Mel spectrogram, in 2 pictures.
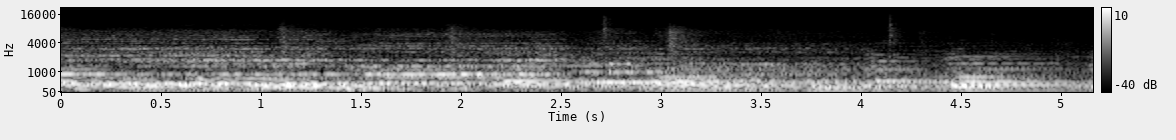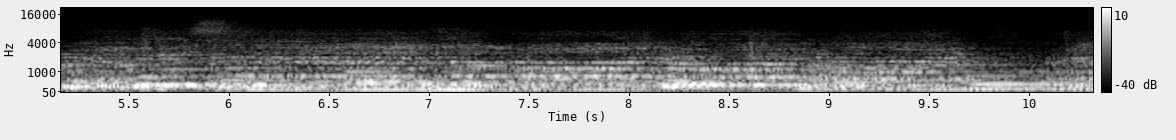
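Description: Mixed church choir of men's and women's voices singing in parts, holding sustained chords, with a short break between phrases about five seconds in.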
